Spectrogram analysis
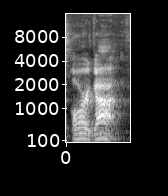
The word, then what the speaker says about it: Oregon: would ever be envelope it's just like Oregon and or Oregon there's no a in there there's no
